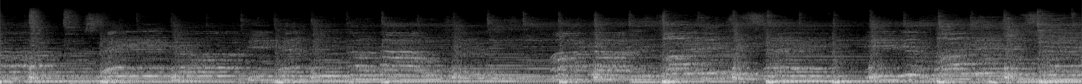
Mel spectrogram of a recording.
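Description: A church congregation and its worship singers singing a song together, with instrumental accompaniment and a light beat of percussion strokes.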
